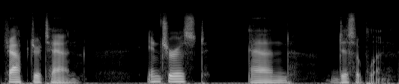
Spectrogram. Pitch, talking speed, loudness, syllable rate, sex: 95 Hz, 75 wpm, -24 LUFS, 4.2 syllables/s, male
